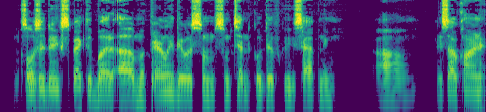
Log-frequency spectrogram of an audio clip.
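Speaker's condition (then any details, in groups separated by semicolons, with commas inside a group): No condition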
